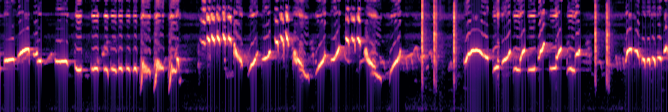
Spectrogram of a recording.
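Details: An oriental magpie-robin sings a rich, varied master song of clear whistles, slurred rising and falling notes and quick chattery phrases, with a few sharp clicks midway; it is used to make lazy birds sing and to excite males.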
